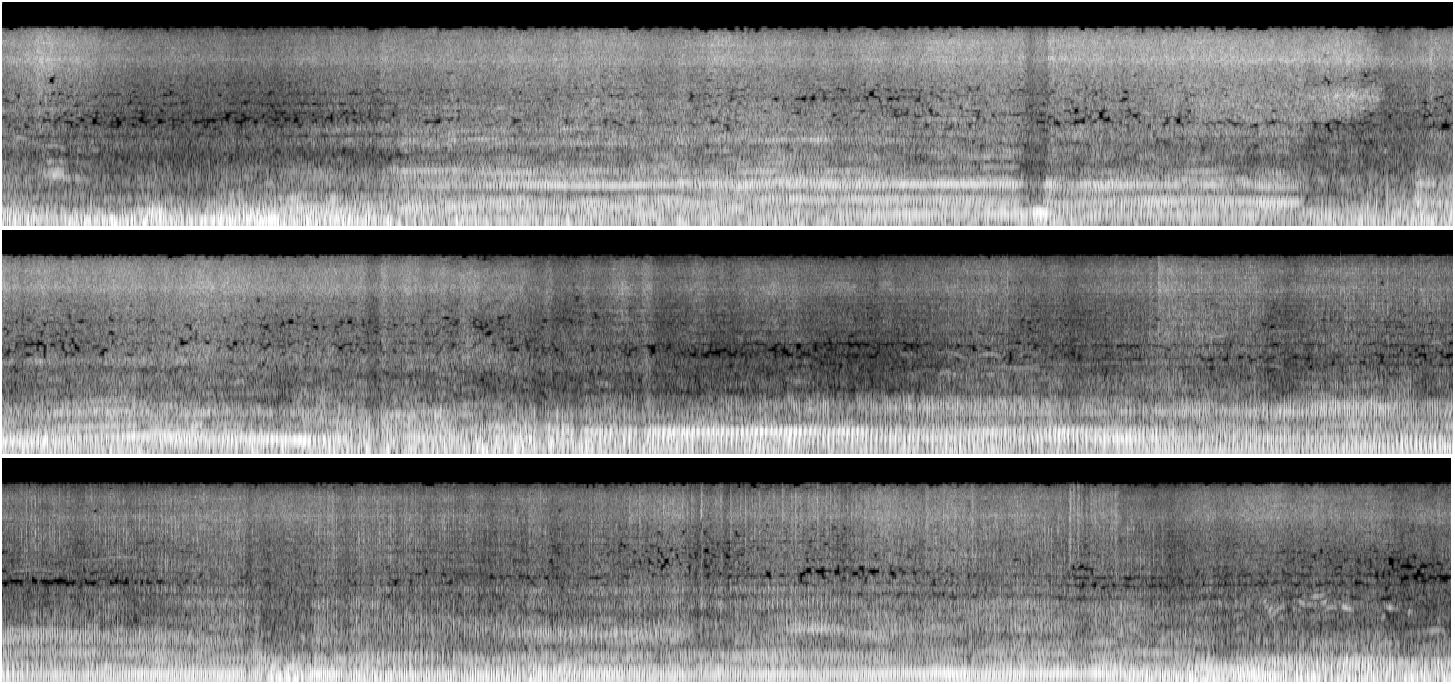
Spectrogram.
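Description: Eight-cylinder off-road racing truck engine revving hard, its pitch rising and falling again and again, as the truck drives through deep mud and muddy water.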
